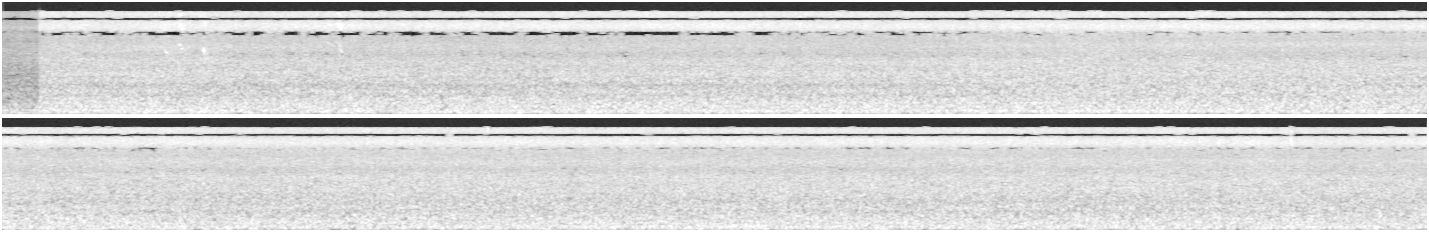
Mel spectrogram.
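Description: Steady rush of flowing water, an even hiss without breaks or changes.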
